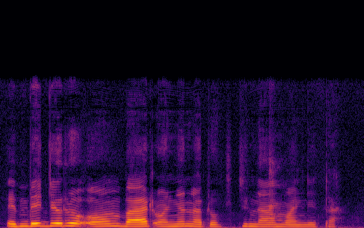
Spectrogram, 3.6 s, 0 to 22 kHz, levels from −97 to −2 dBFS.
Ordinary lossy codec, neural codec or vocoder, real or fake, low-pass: none; codec, 32 kHz, 1.9 kbps, SNAC; fake; 14.4 kHz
